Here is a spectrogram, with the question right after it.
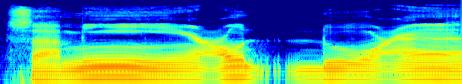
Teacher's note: Maka huruf yang memiliki harakat kasrah dibaca panjang. Seya mi dibaca panjang. Mad thobi'i panjang dua harakat. Samiud dua.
